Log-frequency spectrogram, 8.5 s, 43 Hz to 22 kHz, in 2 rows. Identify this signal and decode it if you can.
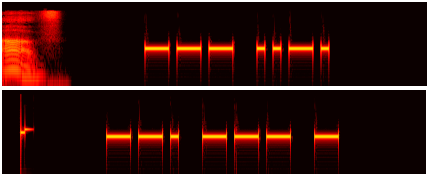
Morse code, heard as a keyed tone, about 15 wpm, 700 Hz. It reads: OF GOT
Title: Sets of 2 Words - New Word Drill - 15wpm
